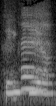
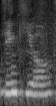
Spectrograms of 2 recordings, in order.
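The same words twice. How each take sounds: First: "Thank you" repeated clearly, falling on "you"; teaching thank you again. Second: "Thank you" said loud and clear, stress on "Thank"; teaching thank you. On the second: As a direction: model "Thank you" for the baby to copy. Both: Shown as a demonstration. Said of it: "Can you say thank you?".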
